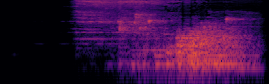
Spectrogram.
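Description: Water splashing on a nature documentary's soundtrack, played through classroom speakers; it comes in about half a second in after a dead-silent gap and grows louder.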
